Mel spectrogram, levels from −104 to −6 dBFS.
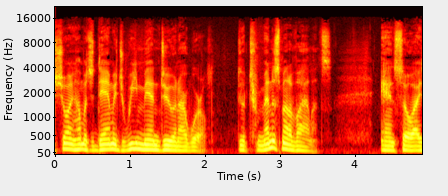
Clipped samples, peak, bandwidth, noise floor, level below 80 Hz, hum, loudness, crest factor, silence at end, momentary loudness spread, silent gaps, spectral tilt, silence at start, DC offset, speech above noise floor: under 0.1%; -10 dBFS; 15.5 kHz; -50 dBFS; -58 dBFS; none; -24 LUFS; 14 dB; 0 s; 11 LU; none; -4.5 dB/octave; 0 s; under 0.1%; 27 dB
